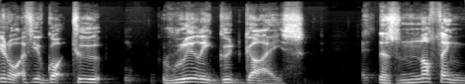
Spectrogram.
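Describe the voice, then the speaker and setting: On a very clean recording with a silent background, a voice with a Scottish accent speaks at a fairly slow pace with ordinary pitch variation. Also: man. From Scotland. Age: 70s. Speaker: former boxer and retired sports journalist. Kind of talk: podcast interview answer.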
